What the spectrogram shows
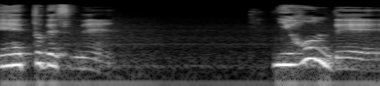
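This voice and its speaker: Her pitch high, a woman talks at a very slow pace. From Japan, Beppu, Oita. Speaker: former student and dancer in New York. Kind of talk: casual chat.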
